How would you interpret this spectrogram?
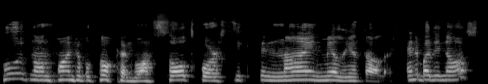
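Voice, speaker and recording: A middle-aged man with a Turkish accent leads an online workshop over a video call. He talks in an earnest, lecturing way. He often stops to fill pauses and correct himself. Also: sits high. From Turkey. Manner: earnest, many fillers and self-corrections. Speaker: workshop presenter, associate professor.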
